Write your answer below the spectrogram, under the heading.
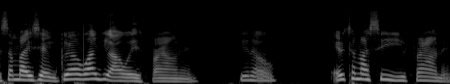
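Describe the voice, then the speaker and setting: The voice carries an American accent on a very clean recording with a silent background. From Texas, rural area near Edna. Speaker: podcast host. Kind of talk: motivational talk. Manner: repetitive, emphatic.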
